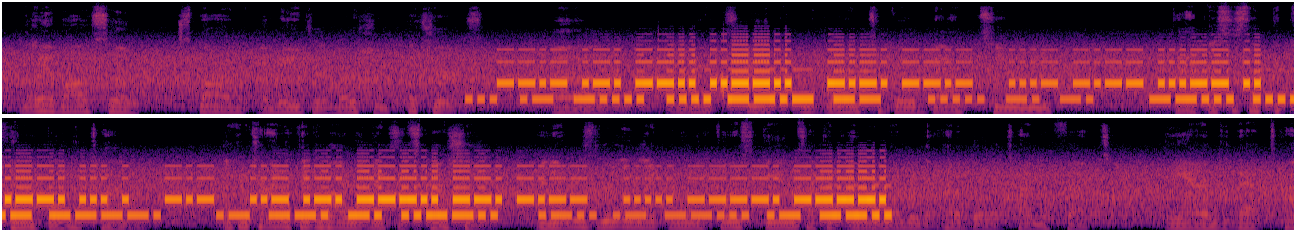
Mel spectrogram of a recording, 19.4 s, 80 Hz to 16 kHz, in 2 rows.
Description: Morse code, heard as two keyed tones, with radio static, fading and speech in English. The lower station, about 26 wpm, 570 Hz: SA6HQM 5NN 749 AGN? LA7AZ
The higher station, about 30 wpm, 1080 Hz: QRZ? CQ VY3I PSE K UR8GY 599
